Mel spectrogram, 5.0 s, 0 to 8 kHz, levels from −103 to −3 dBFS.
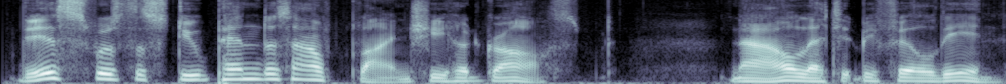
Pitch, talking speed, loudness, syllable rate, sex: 130 Hz, 165 wpm, -18 LUFS, 4.8 syllables/s, male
